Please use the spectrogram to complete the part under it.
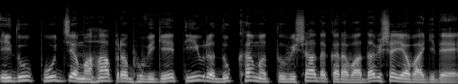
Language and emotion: Kannada, neutral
